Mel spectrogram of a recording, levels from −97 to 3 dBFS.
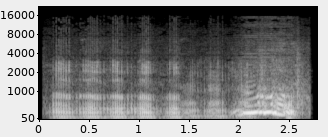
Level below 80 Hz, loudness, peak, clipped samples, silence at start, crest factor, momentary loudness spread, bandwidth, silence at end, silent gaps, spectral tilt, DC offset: -38 dBFS; -15 LUFS; 0 dBFS; under 0.1%; 0.15 s; 14 dB; 16 LU; 7.6 kHz; 0.05 s; none; -8.5 dB/octave; under 0.1%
